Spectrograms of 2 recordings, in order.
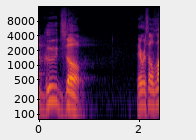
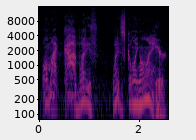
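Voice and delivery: hushed astonished crowd; 23 dB quieter than usual. Retold or imitated. Crowd stunned at Jesus, softly murmured disbelief. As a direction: whisper it like a stunned bystander. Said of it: "they were like".

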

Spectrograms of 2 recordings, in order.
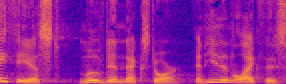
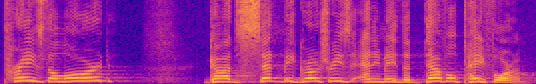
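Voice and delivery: unfazed praise; 10 semitones higher, 6 dB louder than usual. Retold or imitated. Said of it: "she just said".

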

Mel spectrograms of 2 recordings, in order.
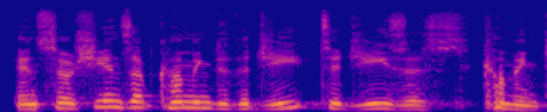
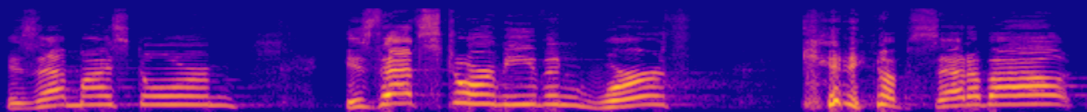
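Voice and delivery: incredulous; 10 semitones higher, 8 dB louder than usual. Acted. Rhetorical questions about storms.

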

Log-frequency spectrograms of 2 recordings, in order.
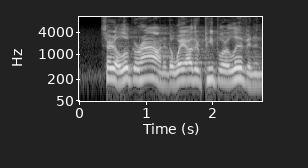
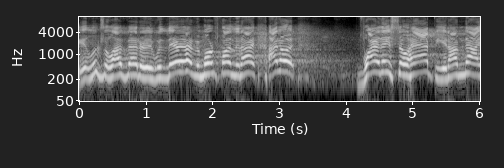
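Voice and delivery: envious whine; 6 semitones higher than usual. Retold or imitated. Envious of others' vacation photos.

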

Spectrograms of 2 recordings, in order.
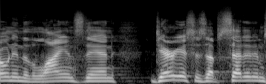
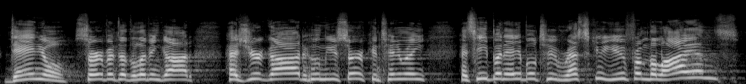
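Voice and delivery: anguished call; 9 semitones higher than usual. A narrator's reading. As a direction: cry out to Daniel in anguish, raised and strained. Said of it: "he calls out in an anguished voice".

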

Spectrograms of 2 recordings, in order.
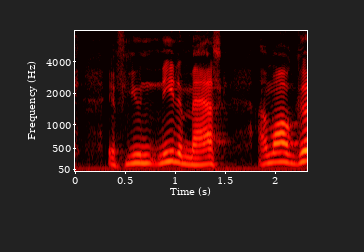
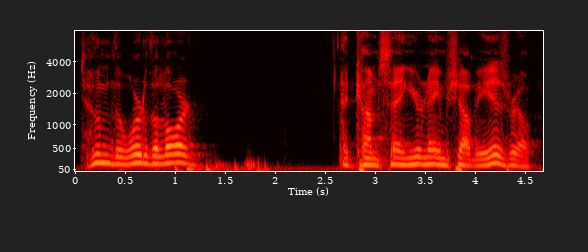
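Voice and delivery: louder, preached Bible reading; scripture reading; 4 dB louder than usual. Acted. Pastor reading Elijah's altar story to the church, louder. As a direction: proclaim the verse to the room.

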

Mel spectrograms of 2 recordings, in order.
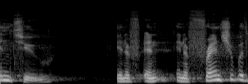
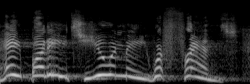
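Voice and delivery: much higher, chirpy little ant voice; tiny ant voice. Pretend. Tiny ant cheerfully greeting the huge person above it, high squeaky voice. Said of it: "I saw an ant looking at him going".

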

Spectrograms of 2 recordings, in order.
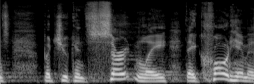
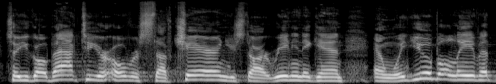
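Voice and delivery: ordinary talk

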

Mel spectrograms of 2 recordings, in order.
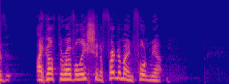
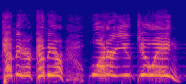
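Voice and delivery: much higher and louder, panicked; alarmed shout; 12 semitones higher, 6 dB louder, slower than usual. Retold or imitated. Medical staff yelling at the injured player skating, panicked. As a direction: yell them back off the ice.

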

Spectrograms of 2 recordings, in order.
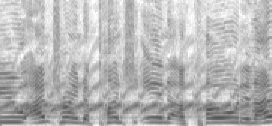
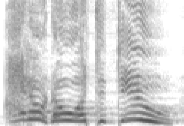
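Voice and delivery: mock panic; 7 semitones higher than usual. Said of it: "I'm like".

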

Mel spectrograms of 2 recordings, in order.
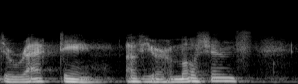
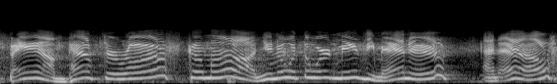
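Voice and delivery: much higher, slow, playful booming voice of the Lord; God speaking; 11 semitones higher, 3 dB louder than usual. Retold or imitated. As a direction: tease the pastor like God nudging him. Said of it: "the Lord just went".

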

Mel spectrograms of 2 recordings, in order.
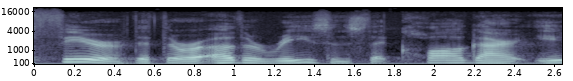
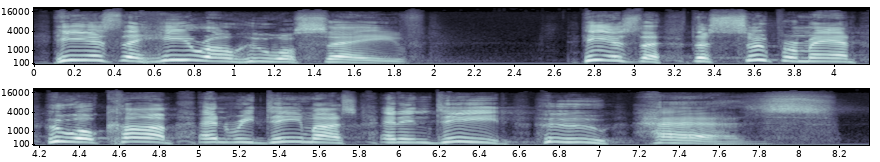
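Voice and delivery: loud, high, proclaiming preacher voice; full-force preaching; 8 semitones higher, 9 dB louder than usual. Acted. Pastor rousing the church about conquered enemies, full-force preaching. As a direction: preach it out to the whole congregation.

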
